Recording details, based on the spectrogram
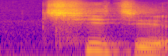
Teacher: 이, 발음은 고모음이라고 해서 턱이 닫힌 소리거든요. 그리고 즈는 파차름이라고 해서 파열음과 마찰음이 같이 나는 소리인데 가장 높은 위치에서 소리가 나게 됩니다.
